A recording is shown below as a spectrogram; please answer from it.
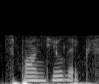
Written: spondulicks

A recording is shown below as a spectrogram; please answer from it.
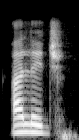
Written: ullage

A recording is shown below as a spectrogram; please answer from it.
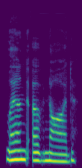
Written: land of Nod

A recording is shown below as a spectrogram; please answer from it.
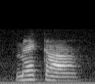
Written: mecca

